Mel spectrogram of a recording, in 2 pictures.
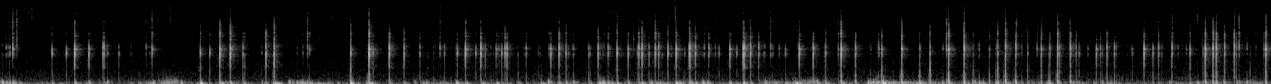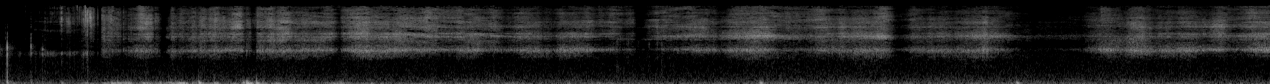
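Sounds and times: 
glued hands clicking and crackling: 0.0 - 15.4
glued hands peeling and rubbing hiss: 0.0 - 25.4
low rumble: 1.4 - 2.0.

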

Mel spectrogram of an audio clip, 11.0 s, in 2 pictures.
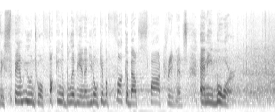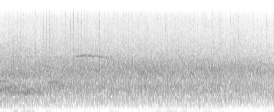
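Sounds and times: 
speech: 0.0 - 5.0
audience clapping: 4.8 - 10.9.

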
